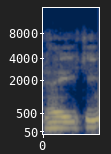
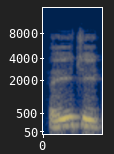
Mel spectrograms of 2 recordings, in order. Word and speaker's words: Haiti: Most people say Haiti, I use the Spanish pronunciation. On the western end of the island of Hispaniola in the Caribbean Sea. The interesting thing about Haiti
